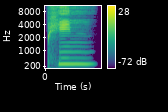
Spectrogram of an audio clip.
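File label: "pin", tone 1, pronunciation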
